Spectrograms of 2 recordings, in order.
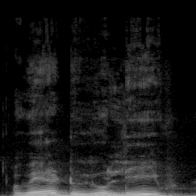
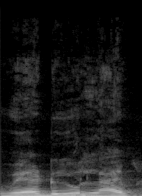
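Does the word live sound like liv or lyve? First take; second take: liv; lyve. First: Live is said with a short i, like liv. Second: Live is said with an eye vowel, like lyve. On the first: The speaker calls it right. "यहाँ लीव है, लाइव नहीं है" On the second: The speaker calls it wrong. "लाइव मत पढ़िएगा"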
